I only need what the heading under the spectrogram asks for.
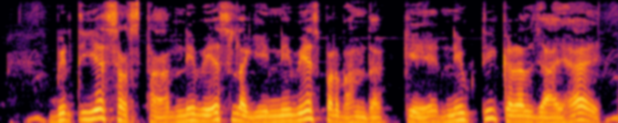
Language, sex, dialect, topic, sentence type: Magahi, male, Southern, banking, statement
